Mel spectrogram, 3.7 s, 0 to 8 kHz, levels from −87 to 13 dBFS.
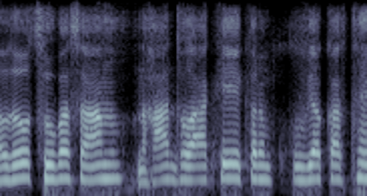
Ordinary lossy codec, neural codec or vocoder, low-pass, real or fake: Opus, 24 kbps; codec, 16 kHz in and 24 kHz out, 0.9 kbps, LongCat-Audio-Codec, fine tuned four codebook decoder; 7.2 kHz; fake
